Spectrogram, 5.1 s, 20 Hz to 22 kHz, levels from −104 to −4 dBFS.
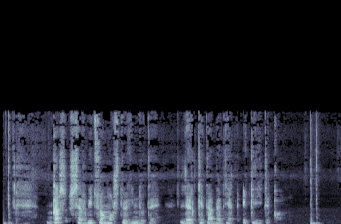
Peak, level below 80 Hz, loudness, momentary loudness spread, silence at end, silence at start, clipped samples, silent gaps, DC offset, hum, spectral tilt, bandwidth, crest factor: -2 dBFS; -66 dBFS; -27 LUFS; 17 LU; 0.3 s; 0.05 s; under 0.1%; none; under 0.1%; none; -3 dB/octave; 11.5 kHz; 28 dB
